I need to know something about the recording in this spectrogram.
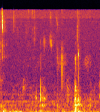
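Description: A young woman licks her fingers with wet smacking sounds.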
